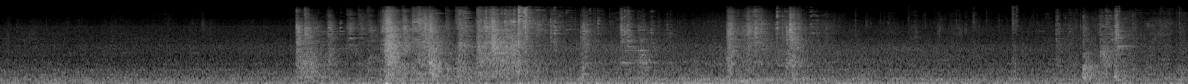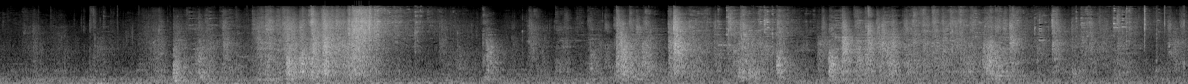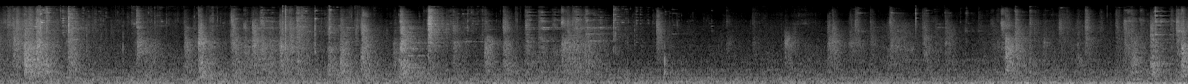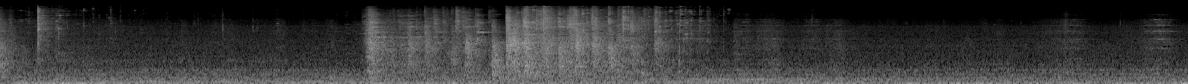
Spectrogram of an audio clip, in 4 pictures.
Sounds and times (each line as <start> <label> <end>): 3.0 glass debris falling though chute into dumpster 8.4
10.4 glass debris falling though chute into dumpster 37.0
39.3 glass debris falling though chute into dumpster 43.0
